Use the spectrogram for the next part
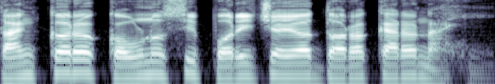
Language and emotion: Odia, neutral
